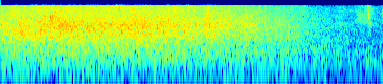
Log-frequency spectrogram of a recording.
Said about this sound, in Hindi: अपने लिए ताली बजा लो और क्या।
